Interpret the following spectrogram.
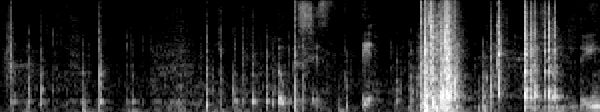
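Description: Plastic clicks and knocks of a Brita filter bottle and its lid being handled right by the microphone, with a loud rubbing noise a little past four seconds in.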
